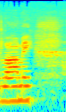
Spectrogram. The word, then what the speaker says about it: Lamy: This is a Lamy, however you want to pronounce it, I would say Lamy, fountain pen, and all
